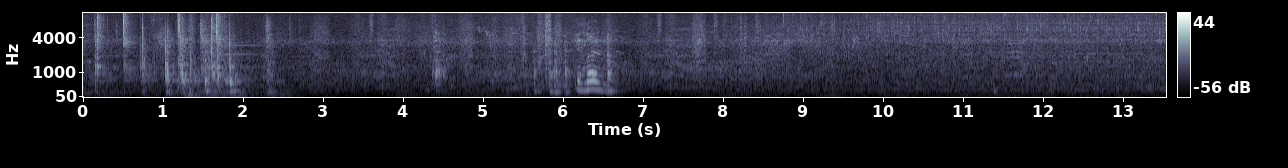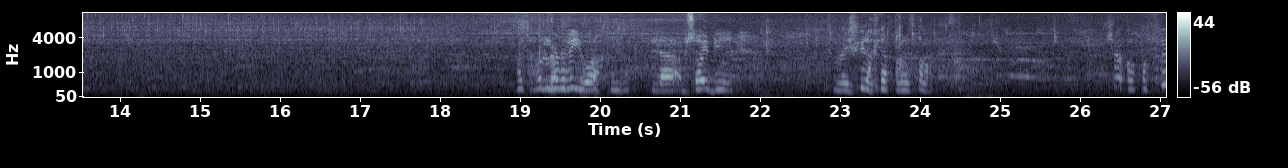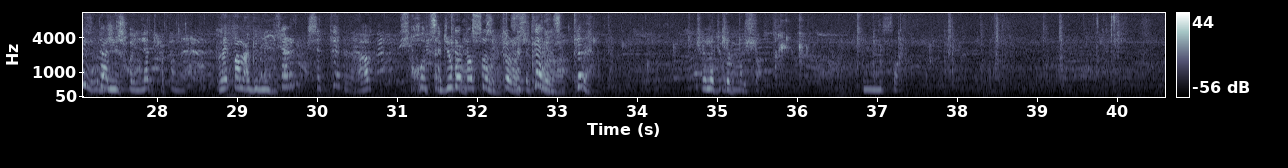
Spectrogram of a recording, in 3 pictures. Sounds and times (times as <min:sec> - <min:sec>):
Speech: 0:06.1 - 0:08.6, 0:19.0 - 0:22.0, 0:22.6 - 0:33.5, 0:34.1 - 0:37.4
Boiling: 0:08.2 - 0:24.4.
